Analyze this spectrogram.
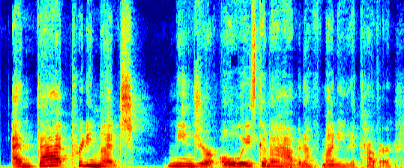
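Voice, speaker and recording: A woman with a normal speaking voice talks at a fairly high pitch with ordinary pitch variation over a quiet background. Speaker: personal finance youtuber. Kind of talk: tutorial.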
